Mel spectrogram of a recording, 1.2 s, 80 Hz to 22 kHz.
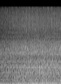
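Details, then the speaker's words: Mercedes SL600 V12, about 20 years old, bought broken: idling with a steady soft hum barely louder than a refrigerator, no knocks, misses or ticks. Normal idle. "Notice the engine. It's actually running right now, and other than the light hum that's only slightly louder than your home refrigerator, you would never know that the silky smooth V12 is running."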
